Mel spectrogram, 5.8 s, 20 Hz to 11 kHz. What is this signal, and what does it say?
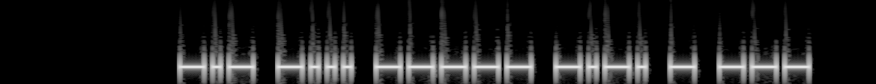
Morse code, heard as a keyed tone, about 21 wpm, 700 Hz. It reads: KB0CTO
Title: USA Call Signs - 6 Characters - 2x Character Spacing - 22wpm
